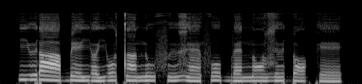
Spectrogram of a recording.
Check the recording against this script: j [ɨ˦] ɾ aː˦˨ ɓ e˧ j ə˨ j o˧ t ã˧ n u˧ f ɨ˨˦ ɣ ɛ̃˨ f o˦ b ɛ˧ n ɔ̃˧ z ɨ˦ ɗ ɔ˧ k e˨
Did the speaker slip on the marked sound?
no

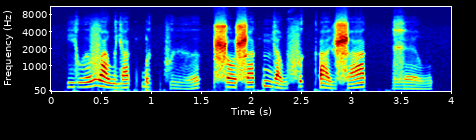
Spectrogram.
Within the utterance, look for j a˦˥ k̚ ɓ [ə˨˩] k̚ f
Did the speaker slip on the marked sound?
no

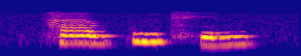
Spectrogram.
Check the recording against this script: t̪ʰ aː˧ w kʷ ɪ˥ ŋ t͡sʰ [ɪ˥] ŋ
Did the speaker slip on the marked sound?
yes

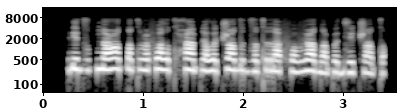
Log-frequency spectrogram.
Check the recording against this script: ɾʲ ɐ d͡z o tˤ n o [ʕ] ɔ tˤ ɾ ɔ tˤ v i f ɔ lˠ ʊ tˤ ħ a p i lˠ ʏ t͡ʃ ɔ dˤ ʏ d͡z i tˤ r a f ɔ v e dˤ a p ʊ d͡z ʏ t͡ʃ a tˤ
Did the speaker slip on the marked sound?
no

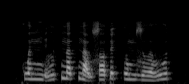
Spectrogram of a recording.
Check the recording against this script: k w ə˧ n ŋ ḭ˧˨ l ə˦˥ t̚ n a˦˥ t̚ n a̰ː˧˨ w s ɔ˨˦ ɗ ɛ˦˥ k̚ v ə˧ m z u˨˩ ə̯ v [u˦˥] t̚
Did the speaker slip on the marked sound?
no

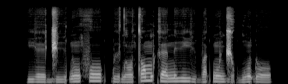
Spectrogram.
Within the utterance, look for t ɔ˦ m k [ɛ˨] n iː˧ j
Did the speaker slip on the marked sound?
yes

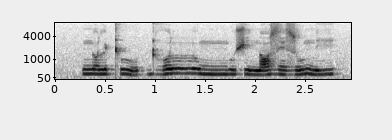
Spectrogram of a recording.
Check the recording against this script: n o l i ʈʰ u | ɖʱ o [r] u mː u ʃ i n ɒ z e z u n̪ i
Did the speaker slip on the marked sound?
yes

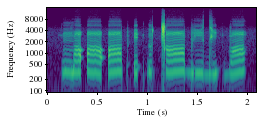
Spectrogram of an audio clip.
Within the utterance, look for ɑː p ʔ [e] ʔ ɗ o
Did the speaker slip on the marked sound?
no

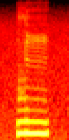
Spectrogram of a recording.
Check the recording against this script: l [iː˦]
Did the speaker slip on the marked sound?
yes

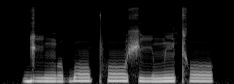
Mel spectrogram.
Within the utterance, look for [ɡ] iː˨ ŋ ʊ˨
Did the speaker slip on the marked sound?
no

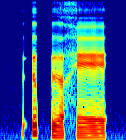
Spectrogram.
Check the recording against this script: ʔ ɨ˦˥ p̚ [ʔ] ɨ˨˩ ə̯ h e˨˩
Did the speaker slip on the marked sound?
no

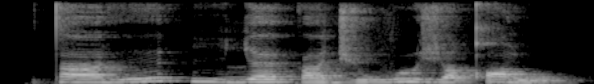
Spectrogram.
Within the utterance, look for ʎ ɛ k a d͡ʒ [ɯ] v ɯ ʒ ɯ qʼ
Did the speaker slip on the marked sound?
yes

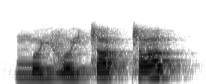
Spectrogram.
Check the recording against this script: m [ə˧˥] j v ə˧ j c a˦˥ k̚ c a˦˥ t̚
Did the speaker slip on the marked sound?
yes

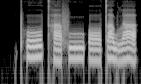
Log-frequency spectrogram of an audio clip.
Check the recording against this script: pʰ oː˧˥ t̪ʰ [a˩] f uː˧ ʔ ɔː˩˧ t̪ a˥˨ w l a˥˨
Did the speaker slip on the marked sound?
no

